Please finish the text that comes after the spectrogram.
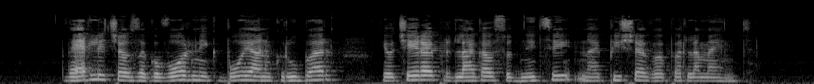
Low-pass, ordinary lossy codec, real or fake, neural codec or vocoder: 19.8 kHz; MP3, 48 kbps; fake; vocoder, 44.1 kHz, 128 mel bands every 512 samples, BigVGAN v2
